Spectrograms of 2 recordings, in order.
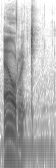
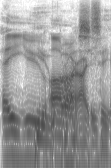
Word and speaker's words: Auric: Auric. Auric. Auric. A-U-R-I-C. Okay. I think I've got the pronunciation right.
